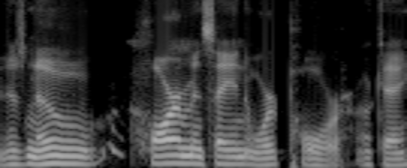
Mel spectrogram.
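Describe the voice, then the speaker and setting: With fairly even intonation at a moderate pace, a man is recorded very cleanly against a silent background, with a dry, close sound and no echo. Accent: Southern US. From US South, South Carolina. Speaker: podcaster, blind photographer. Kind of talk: casual podcast monologue. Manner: hesitant, many fillers.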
